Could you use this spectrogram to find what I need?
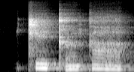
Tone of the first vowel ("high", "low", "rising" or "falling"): high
